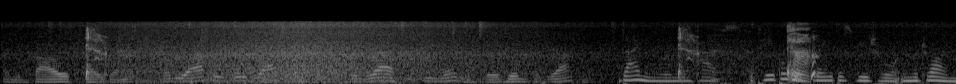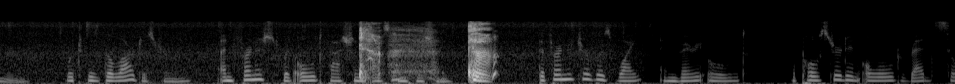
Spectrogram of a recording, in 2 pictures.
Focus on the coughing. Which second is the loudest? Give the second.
14 s.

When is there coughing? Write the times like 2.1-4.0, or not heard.
0.8-1.4, 6.8-8.2, 13.2-14.6.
